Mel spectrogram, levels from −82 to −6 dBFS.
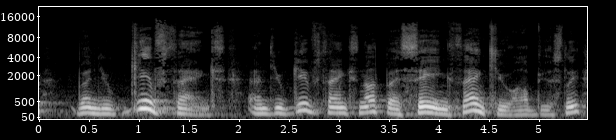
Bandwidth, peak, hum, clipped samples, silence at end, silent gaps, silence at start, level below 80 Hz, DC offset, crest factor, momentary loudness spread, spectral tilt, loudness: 13.5 kHz; -8 dBFS; none; under 0.1%; 0 s; none; 0 s; -64 dBFS; under 0.1%; 18 dB; 14 LU; -7 dB/octave; -26 LUFS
